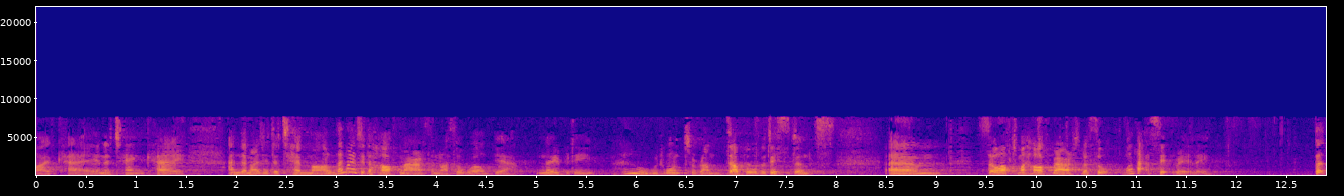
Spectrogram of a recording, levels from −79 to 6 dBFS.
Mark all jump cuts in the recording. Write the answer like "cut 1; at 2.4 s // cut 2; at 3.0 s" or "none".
none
